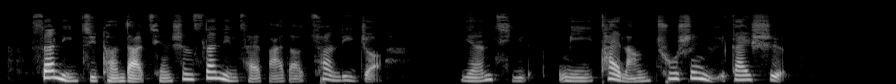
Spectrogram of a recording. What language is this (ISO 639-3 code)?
zho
